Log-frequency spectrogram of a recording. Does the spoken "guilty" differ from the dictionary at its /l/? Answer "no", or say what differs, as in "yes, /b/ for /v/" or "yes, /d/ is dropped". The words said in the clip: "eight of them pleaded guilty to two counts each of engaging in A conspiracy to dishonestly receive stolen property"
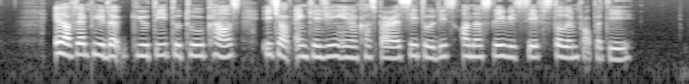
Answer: yes, /l/ is dropped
